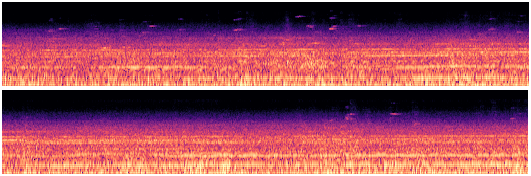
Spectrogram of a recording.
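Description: An electric train hums steadily close by.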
